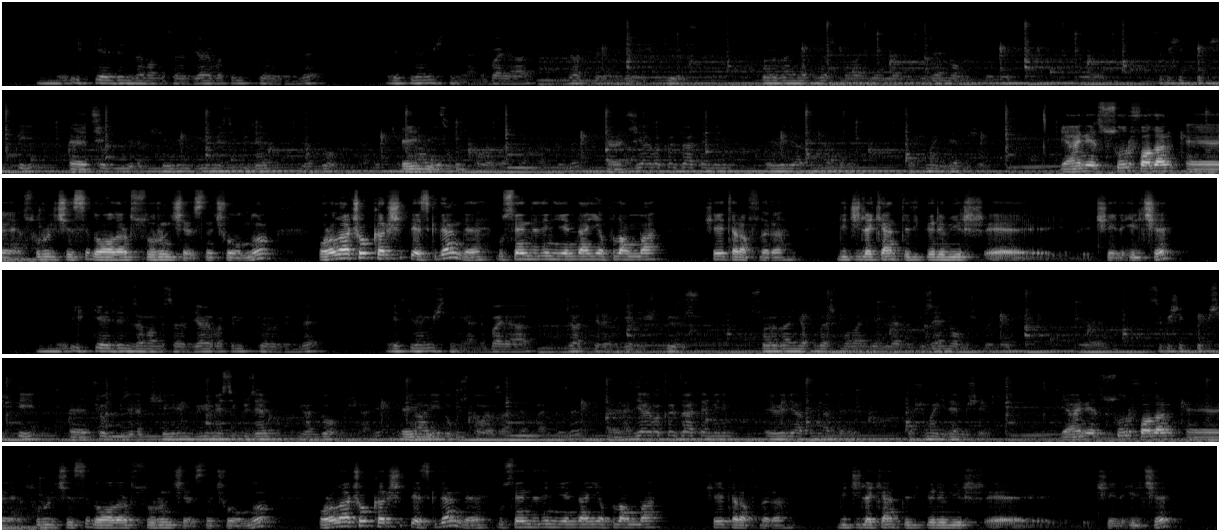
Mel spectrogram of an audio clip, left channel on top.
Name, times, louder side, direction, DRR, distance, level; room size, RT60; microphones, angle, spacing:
voice 1, 0.3-3.3 3.8-7.0 7.5-10.2 10.7-12.7 13.1-18.0 18.4-20.9 21.2-22.2, right 3 dB, 35° right, 0.4 m, -44 dB
sound 1, 5.3-24.8, equal, 60° left, 1.3 m, -45 dB
voice 2, 16.2-16.6 18.2-18.4 22.8-27.0 27.5-30.9 31.5-32.3 32.7-34.7 35.3-36.1, left 7 dB, 80° left, 0.3 m, -31 dB
8.0 x 4.6 x 3.8 m
head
